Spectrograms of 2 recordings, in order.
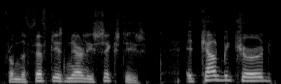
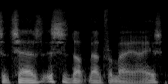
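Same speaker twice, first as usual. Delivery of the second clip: ordinary talk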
